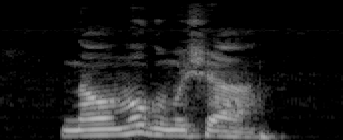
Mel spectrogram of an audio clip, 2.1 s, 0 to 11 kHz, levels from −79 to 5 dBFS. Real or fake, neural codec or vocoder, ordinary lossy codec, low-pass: real; none; AAC, 64 kbps; 9.9 kHz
